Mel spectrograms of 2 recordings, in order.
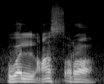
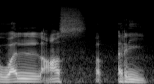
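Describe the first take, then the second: First: The final r is followed by an a vowel. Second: The final r is followed by an i vowel. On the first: "tidak demikian" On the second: "Misalnya wal asri"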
